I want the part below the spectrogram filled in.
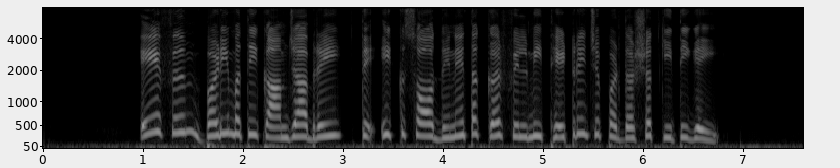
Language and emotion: Dogri, neutral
